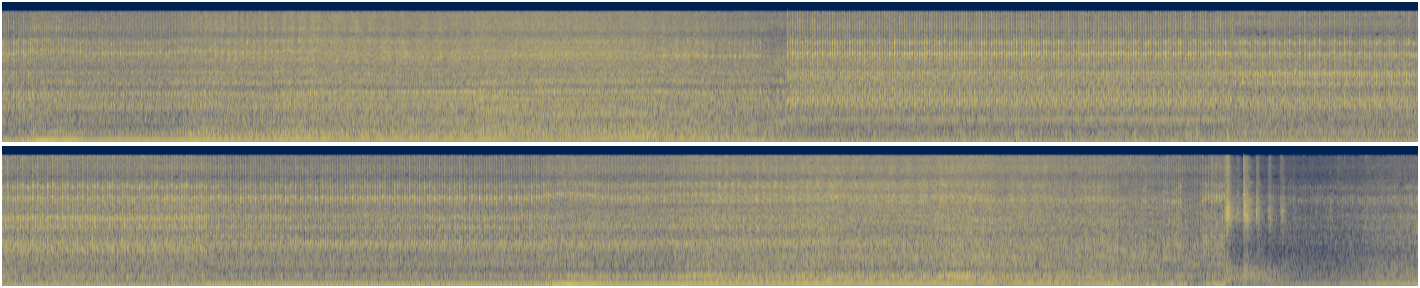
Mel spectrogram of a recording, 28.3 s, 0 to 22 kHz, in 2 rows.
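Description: Caterpillar 3116 turbocharged six-cylinder diesel of a 1995 Caterpillar AP-1050 asphalt paver running at idle, revved up and held for a few seconds, then let back down to idle, twice.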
